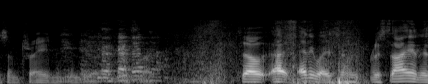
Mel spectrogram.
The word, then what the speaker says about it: rasayana: And I say rasayana. Kata. Would you say kat? Yeah, you say kat. Kata. Rasayana. Oh, because there's a long A there. Yeah, you only get rid of the short A's.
